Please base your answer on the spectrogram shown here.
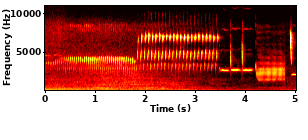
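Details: Spanish Timbrado canary training song, a fast even trill jumping to a higher ringing trill, followed by scattered sharp notes and a short harsh buzzy phrase, with low background hum.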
